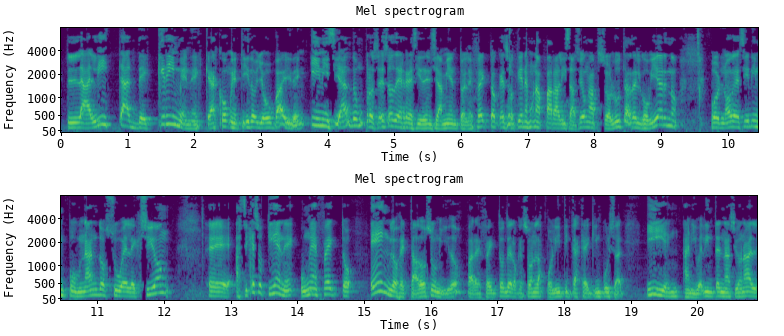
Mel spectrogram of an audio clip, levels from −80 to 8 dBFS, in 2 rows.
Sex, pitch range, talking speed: male, 115-145 Hz, 170 wpm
